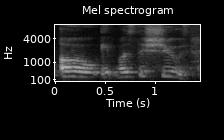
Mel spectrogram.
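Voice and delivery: usual speaking voice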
